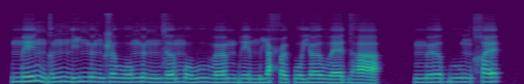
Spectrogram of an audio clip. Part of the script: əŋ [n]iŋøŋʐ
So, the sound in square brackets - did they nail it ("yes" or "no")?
yes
